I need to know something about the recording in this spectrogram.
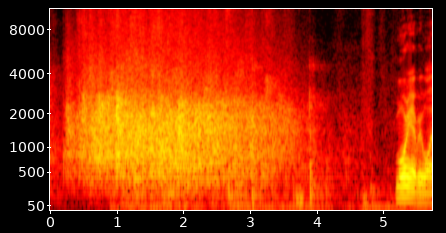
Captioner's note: audience applauding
